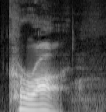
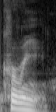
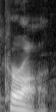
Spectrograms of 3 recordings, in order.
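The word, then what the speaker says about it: Caran: call it the Karen I used to call it the kin but I believe it's Kuran my wife speaks French and I she tells me it and it goes you guys know my pronunciation is idiosyncratic to begin with so we're going with kurran tonight and um I see that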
